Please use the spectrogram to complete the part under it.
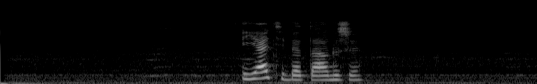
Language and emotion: Russian, neutral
